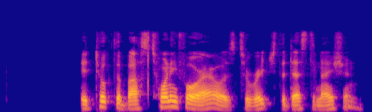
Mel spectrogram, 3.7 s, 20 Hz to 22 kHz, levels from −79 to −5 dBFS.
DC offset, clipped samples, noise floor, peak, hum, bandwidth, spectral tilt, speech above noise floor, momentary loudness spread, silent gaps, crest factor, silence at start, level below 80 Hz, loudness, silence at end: under 0.1%; under 0.1%; -86 dBFS; -4 dBFS; none; 8.2 kHz; -5.5 dB/octave; 65 dB; 8 LU; none; 18 dB; 0.8 s; -64 dBFS; -22 LUFS; 0.15 s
